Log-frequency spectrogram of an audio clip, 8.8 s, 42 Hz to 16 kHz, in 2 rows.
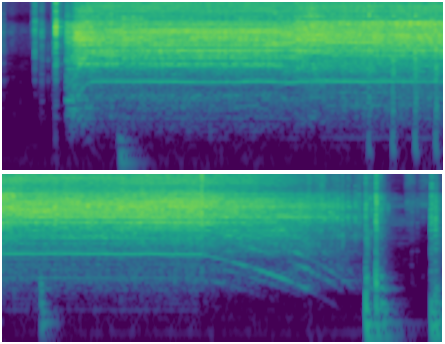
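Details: Makita DGA452 brushed cordless grinder (2021), low on power and spluttering, brush caps melted on: spins up to a steady but fairly low hum with no bite, then winds down; worn, burnt brushes with melted brush holder.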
